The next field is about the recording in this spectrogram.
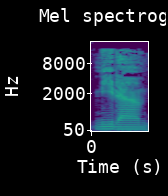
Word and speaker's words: Needham: I was thinking Needham. – Yep, that was what I thought. – Because it ends with H-A-M, but it's pronounced M.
